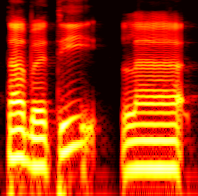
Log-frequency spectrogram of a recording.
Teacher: Tabtila, tinya 2 harokat, la-nya 2 harokat, harus sama. Jangan sampai tabtila, la-nya kepanjangan. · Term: mad tobi'i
